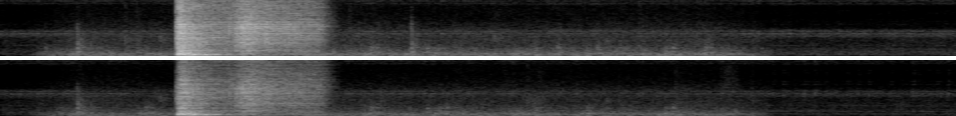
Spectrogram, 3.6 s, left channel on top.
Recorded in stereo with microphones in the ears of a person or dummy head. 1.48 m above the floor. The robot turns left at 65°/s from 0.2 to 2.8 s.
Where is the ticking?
No ticking in this recording.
